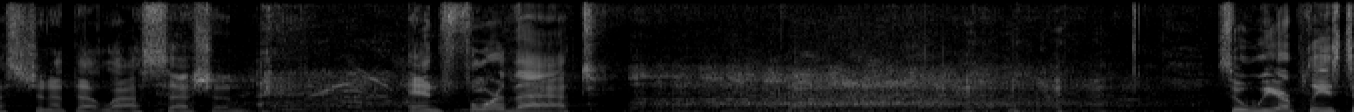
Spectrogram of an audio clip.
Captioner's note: laugh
